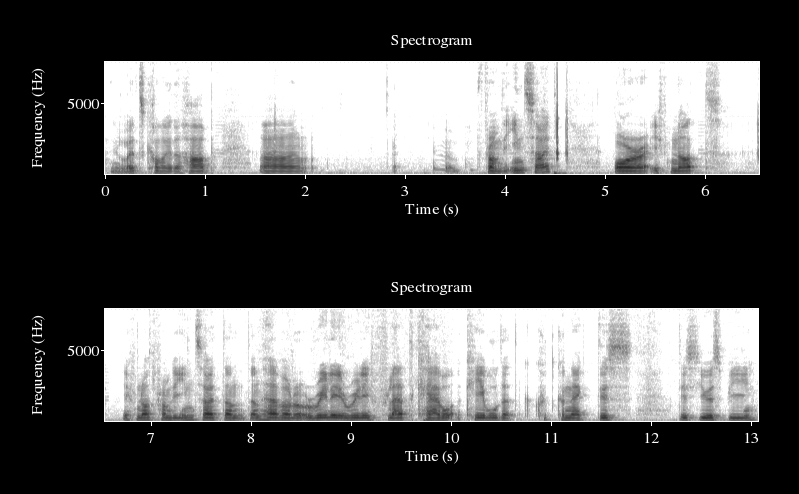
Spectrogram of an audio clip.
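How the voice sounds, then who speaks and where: Austrian guy, not english, gravelly low-ish voice, stumbles and restarts a lot talking to camera. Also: level tone, unhurried, lo-fi sound. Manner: hesitant, many restarts and fillers. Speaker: tech YouTuber. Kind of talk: unscripted talk to camera.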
